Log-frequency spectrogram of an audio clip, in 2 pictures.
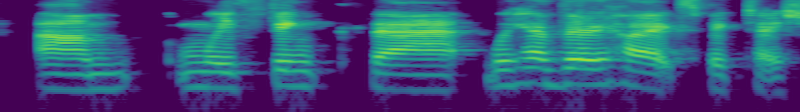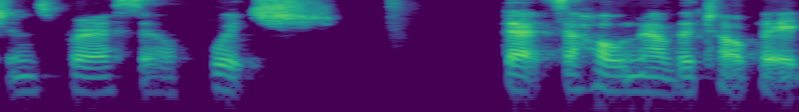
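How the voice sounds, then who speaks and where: With an Australian accent, a woman speaks at a fairly low pitch with ordinary pitch variation and a moderate pace, in a very clean recording with a silent background. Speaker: graphic designer and planner business owner. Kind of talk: podcast interview. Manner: hesitant, many fillers.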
